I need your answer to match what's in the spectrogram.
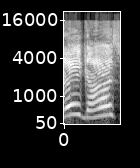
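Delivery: put-on voice with no bass. Retelling a planned walk-in greeting, taking all the bass out of the voice. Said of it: "I'm taking all the bass out my, out my voice".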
